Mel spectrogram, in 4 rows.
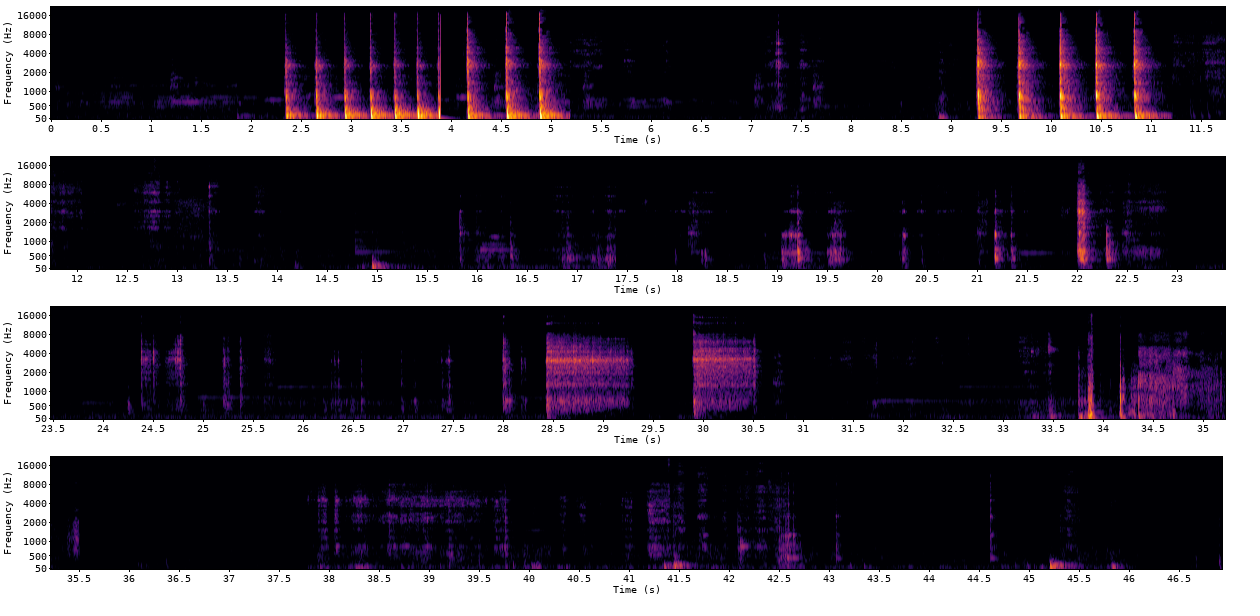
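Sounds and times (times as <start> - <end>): clicks and taps: 2.4 - 5.2
hard objects knocking: 2.4 - 5.2, 9.3 - 11.2
scraping rubs: 37.8 - 42.7.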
